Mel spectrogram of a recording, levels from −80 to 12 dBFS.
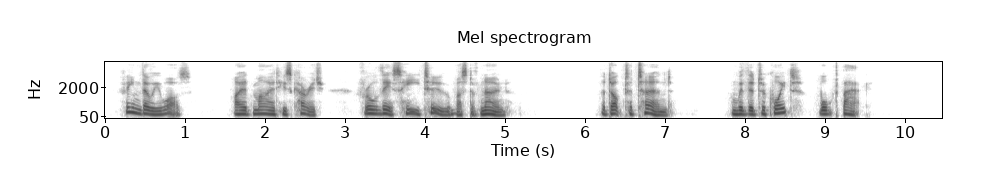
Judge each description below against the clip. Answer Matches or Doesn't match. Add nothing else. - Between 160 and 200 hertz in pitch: Doesn't match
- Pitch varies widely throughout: Doesn't match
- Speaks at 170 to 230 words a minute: Doesn't match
